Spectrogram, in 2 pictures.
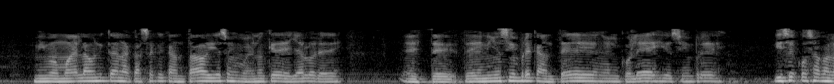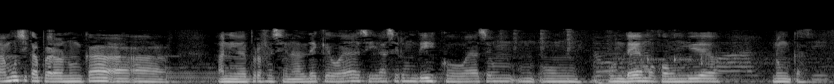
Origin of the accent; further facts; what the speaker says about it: Venezuela; crecí escuchando a … Nosotros los venezolanos escuchamos más vallenato que los mismos colombianos.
